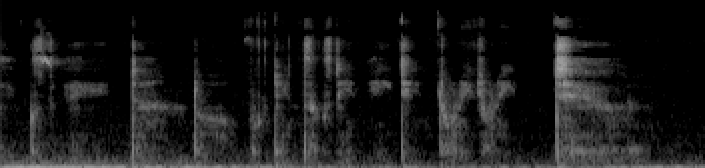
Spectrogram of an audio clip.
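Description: A woman whispering under her breath, counting crochet stitches quietly to herself.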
